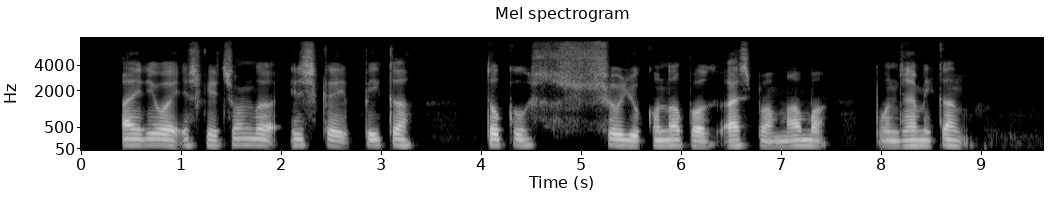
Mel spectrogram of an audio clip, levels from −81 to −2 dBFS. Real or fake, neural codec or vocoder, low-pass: fake; codec, 16 kHz, 4 kbps, X-Codec, HuBERT features, trained on balanced general audio; 7.2 kHz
